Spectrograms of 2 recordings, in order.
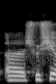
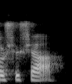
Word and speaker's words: Shusha: And Shushi is Shushi or Shusha, if we go with Azerbaijani pronunciation, is very, very important, you know, culturally for both nations.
